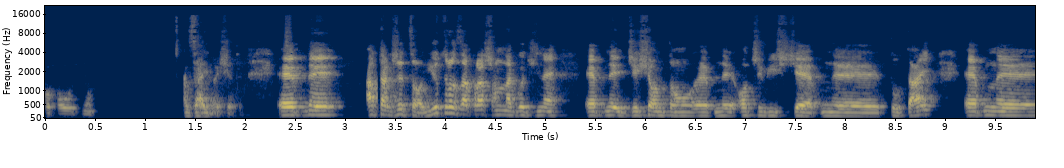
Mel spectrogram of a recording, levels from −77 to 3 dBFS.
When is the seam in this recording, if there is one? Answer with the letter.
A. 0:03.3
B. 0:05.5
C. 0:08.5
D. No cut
A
